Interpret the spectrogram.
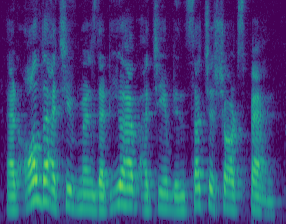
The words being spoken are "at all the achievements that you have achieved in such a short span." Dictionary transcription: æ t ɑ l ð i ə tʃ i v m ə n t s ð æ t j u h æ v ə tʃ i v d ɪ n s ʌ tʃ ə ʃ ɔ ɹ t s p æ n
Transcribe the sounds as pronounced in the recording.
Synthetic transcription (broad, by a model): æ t ɑ l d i ə tʃ i v m ə n t s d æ t j u h æ v ə tʃ i v d ɪ n s ʌ tʃ ə ʃ ɔ ɹ t s p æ n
